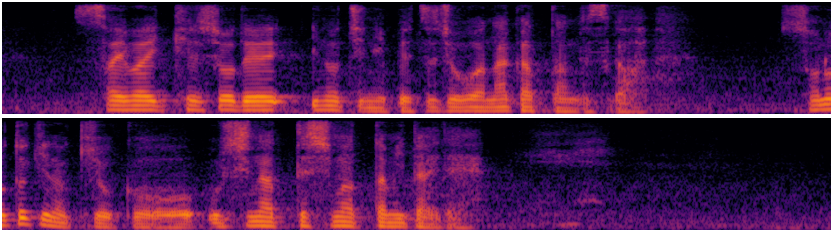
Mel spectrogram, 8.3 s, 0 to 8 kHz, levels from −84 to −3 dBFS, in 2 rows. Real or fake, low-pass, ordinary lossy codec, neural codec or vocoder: fake; 7.2 kHz; Opus, 64 kbps; vocoder, 44.1 kHz, 128 mel bands, Pupu-Vocoder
